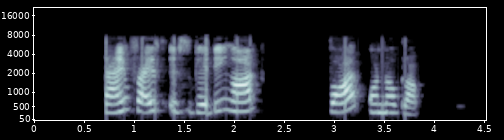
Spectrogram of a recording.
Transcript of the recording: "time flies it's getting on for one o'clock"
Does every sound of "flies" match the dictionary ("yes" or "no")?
no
